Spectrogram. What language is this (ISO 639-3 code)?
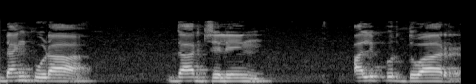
san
